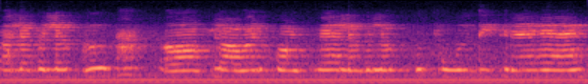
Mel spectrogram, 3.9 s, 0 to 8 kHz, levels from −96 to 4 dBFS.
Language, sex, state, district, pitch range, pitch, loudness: Hindi, female, Chhattisgarh, Bilaspur, 245-255 Hz, 255 Hz, -21 LUFS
